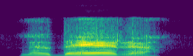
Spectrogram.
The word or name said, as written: Ladera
